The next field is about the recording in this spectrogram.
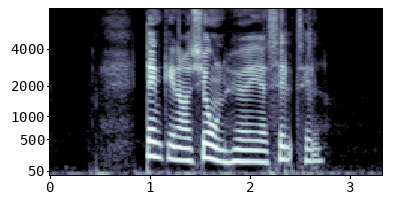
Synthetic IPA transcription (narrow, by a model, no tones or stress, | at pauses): d̥enɡ̥e̝nəʁɑ̈ɕo̝̰ːnɦøːɐjɑ̈ɪsel̰t͡sʰe̝l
